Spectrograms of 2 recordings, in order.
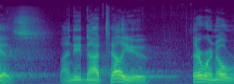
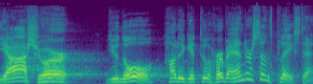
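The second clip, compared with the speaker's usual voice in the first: put-on rural Midwestern Wisconsin accent with Norwegian flavor; 4 semitones higher, 4 dB louder than usual. Retelling asking a local man for directions, the speaker quotes his reply: rural Wisconsin Norwegian accent. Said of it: "in the best Norwegian brogue of rural Midwestern Wisconsin".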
